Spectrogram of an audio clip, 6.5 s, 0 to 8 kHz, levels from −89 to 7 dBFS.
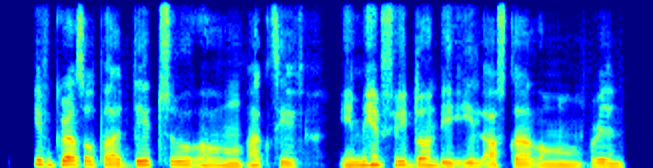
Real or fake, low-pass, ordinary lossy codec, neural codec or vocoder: fake; none; none; codec, 16 kHz, 0.8 kbps, ZipCodec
